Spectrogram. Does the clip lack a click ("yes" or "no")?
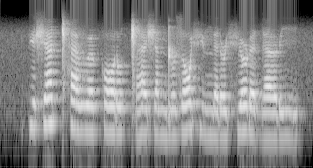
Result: no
